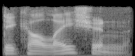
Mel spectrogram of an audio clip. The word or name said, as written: decollation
